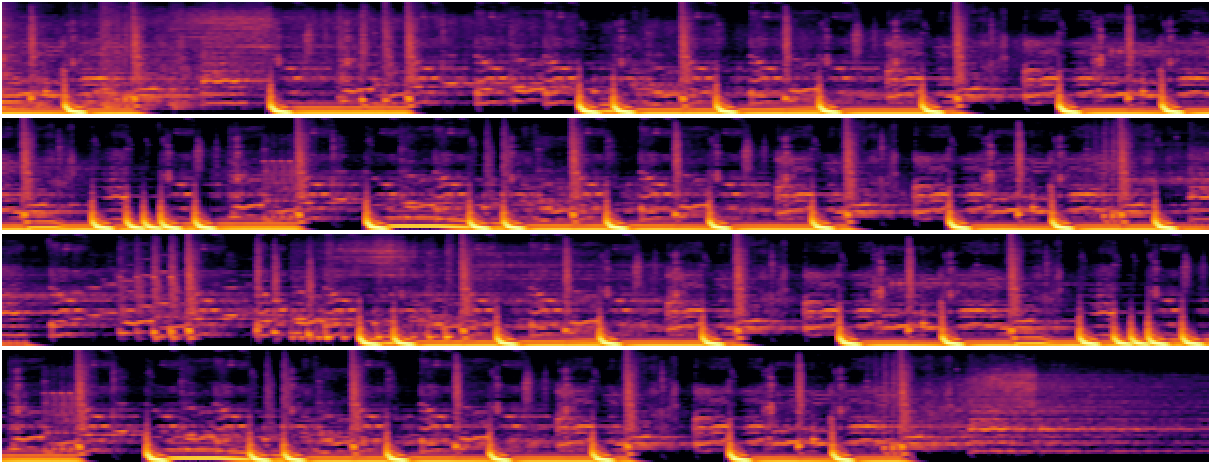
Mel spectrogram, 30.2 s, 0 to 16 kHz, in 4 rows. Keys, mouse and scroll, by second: 1.4-1.9 drag, 2.6-6.2 drag, 7.8 click, 8.2 middle click, 8.6 Tab, 9.2 middle click, 11.2 middle click, 11.6 middle click, 12.2 click, 12.6 shift+middle click, 13.2 click, 14.1-16.3 drag, 16.5 middle click, 17.0 middle click, 17.6 1, 17.7 click, 18.3 middle click, 18.8 g, 18.9 y, 19.2 x, 21.1 click, 21.3 middle click, 21.7 middle click, 22.6 shift+z, 22.8 middle click, 23.1 click, 23.7 3, 24.0 shift+click, 24.5 shift+click, 24.9 middle click, 25.6 Tab, 26.3 click, 26.6-27.6 shift+drag, 27.6 middle click, 28.0 middle click, 28.3 shift+z, 28.5 middle click, 28.7 Tab, 28.8 middle click, 29.3 shift+click, 29.6 g, 29.8 y.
